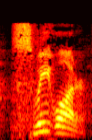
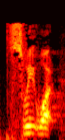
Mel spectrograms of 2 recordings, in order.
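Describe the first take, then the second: First: Chuckling as you repeat the answer; laughing answer. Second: Said in the usual way. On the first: Shown as a demonstration. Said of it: "I know you're in church". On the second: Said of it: "what comes out of that glass?".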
